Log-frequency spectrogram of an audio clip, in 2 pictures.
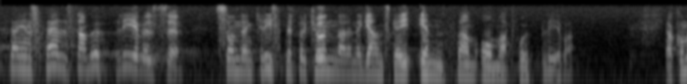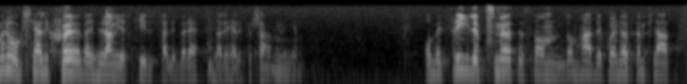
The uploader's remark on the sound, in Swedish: Inspelad i Saronkyrkan, Göteborg 1980-10-19.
